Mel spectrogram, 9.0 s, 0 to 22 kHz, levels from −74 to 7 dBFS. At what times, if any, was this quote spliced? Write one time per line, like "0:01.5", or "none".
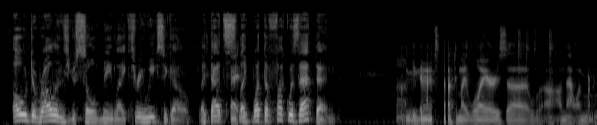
0:02.9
